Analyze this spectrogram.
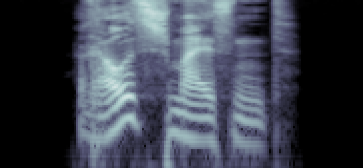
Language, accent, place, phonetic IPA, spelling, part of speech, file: German, Germany, Berlin, [ˈʁaʊ̯sˌʃmaɪ̯sn̩t], rausschmeißend, verb, De-rausschmeißend.ogg
- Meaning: present participle of rausschmeißen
